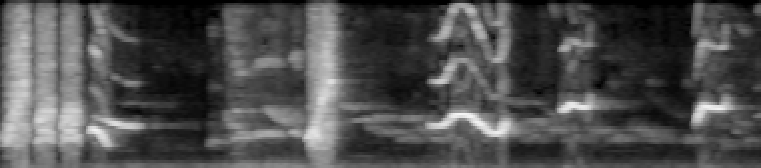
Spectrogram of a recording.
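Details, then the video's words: Kacer, the oriental magpie-robin, singing aggressively as a provocation to rival males: harsh rapid chatter at first, then a buzzy rasp and separate sweet whistled notes that rise and fall, spaced by short silences. "SUARA BURUNG kacer gacor NGEPLONG TARUNG konslet paling AMPUH buat PANCINGAN KACER agar EMOSI"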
